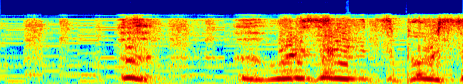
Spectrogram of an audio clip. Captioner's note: gasping for air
